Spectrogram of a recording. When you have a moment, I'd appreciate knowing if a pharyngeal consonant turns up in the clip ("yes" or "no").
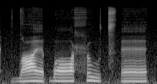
yes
